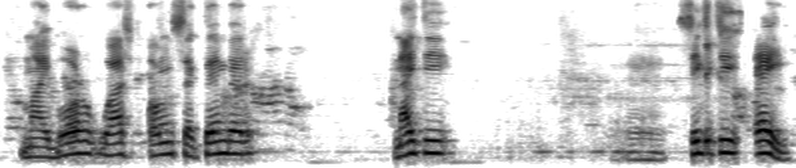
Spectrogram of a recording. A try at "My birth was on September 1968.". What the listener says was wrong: Okay, very good.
